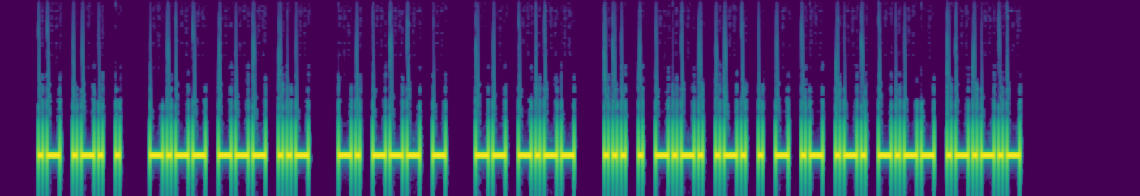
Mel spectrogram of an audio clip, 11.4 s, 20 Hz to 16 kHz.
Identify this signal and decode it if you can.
Morse code, heard as a keyed tone, about 28 wpm, 700 Hz. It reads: ARE YOU NOT MY SECRETARY.
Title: Sentences from Top 1300 Words 28wpm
